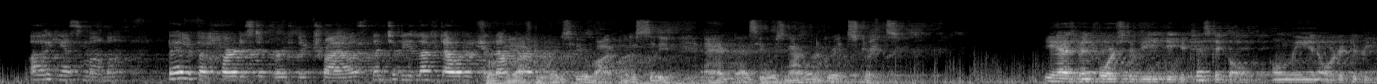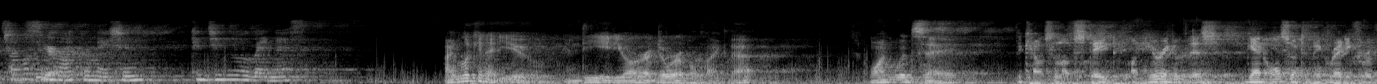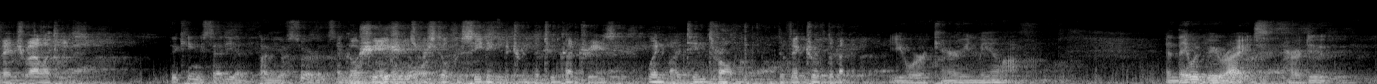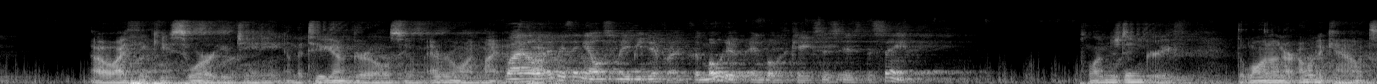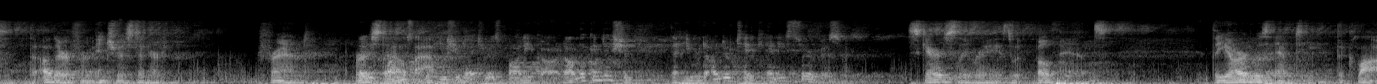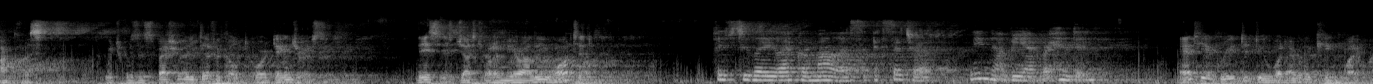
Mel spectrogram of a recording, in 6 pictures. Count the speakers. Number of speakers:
six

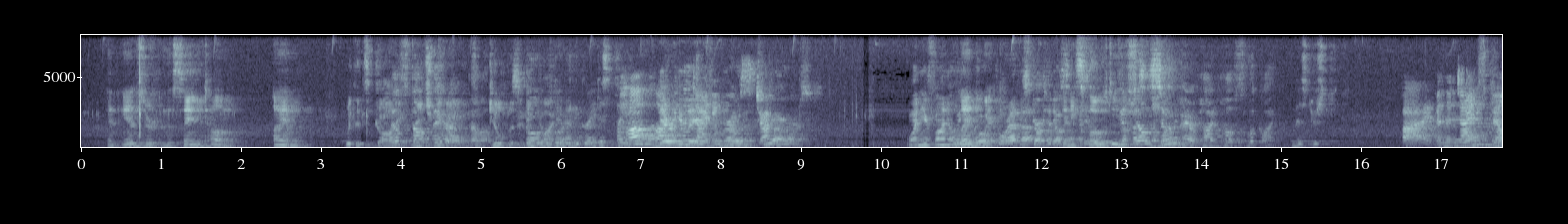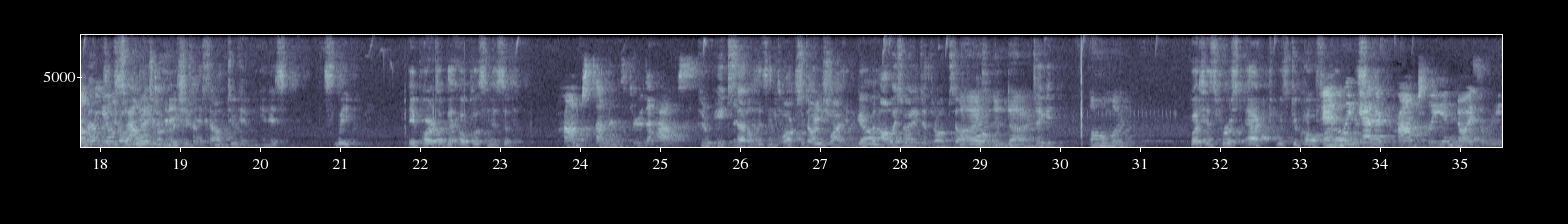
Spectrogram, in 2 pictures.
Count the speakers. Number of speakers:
seven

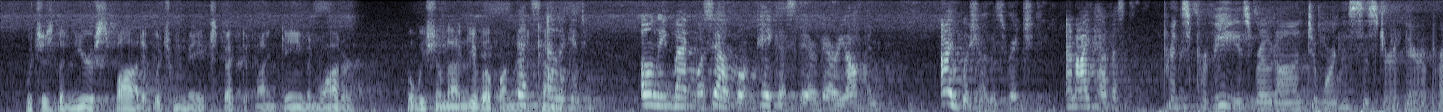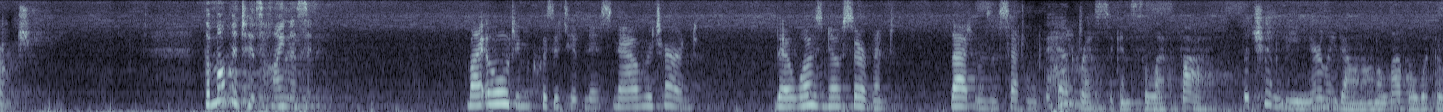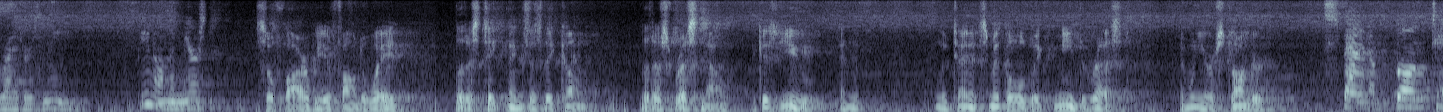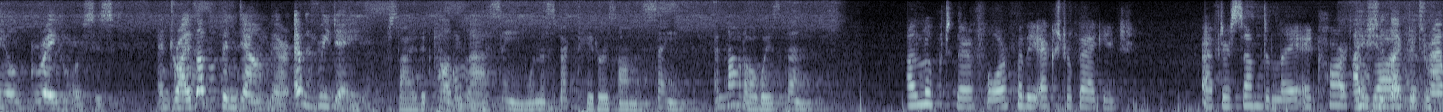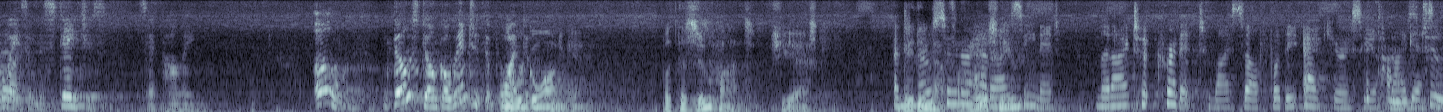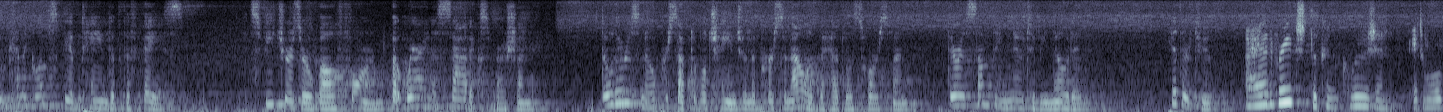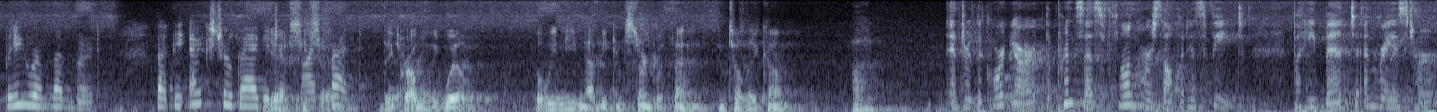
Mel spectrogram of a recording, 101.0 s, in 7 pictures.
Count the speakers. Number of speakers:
five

